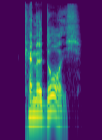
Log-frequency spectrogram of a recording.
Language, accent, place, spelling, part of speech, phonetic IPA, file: German, Germany, Berlin, kämme durch, verb, [ˌkɛmə ˈdʊʁç], De-kämme durch.ogg
- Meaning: inflection of durchkämmen: 1. first-person singular present 2. first/third-person singular subjunctive I 3. singular imperative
